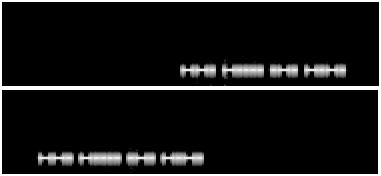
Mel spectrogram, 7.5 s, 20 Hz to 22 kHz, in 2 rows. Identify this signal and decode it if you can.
Morse code, heard as a keyed tone, about 36 wpm, 690 Hz. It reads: G6RC G6RC
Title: DXCC-100 Call Signs - 4 Characters - Repeated 2x - 35wpm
